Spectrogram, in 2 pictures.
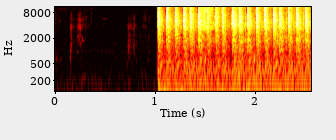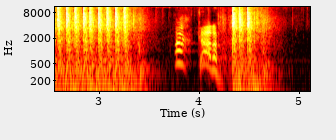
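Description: A machine gun fires a long, rapid burst at close range.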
